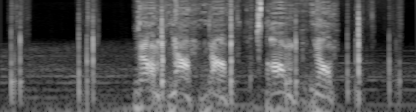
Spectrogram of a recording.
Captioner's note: Heavy eats his sandwich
